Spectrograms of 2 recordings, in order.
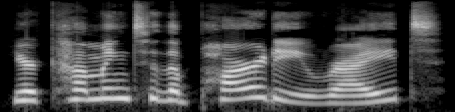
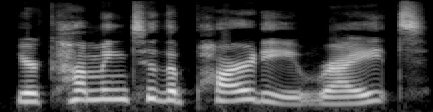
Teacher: question flat falling intonation confirmation you're coming to the party right my voice stays flat or slightly Falls signaling I'm confirming information · if I say it with a rising intonation at the end it's a question but if I say it with a flat or falling intonation it sounds like I'm just confirming something I already know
